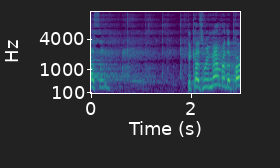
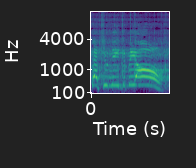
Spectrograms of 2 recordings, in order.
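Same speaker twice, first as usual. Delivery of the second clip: normal talking voice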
